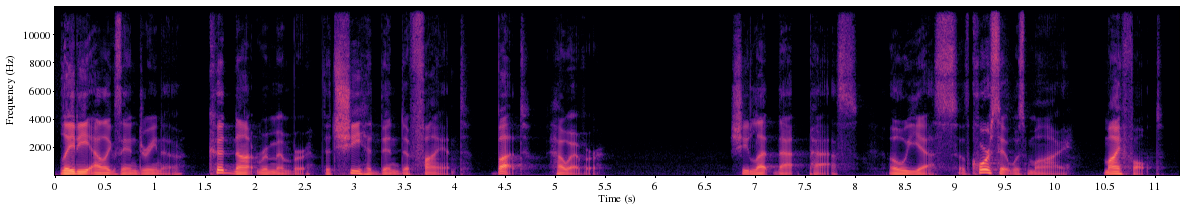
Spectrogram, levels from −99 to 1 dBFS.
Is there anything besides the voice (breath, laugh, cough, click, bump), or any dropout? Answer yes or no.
no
